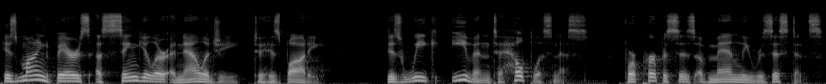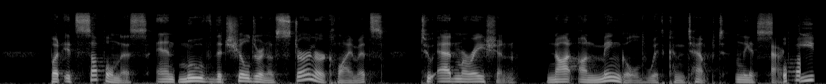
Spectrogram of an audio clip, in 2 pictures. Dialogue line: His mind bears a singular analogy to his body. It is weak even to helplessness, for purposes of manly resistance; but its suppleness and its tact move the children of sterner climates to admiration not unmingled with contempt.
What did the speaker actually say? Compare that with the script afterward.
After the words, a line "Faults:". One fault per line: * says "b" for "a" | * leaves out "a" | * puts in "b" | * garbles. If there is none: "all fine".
His mind bears a singular analogy to his body. Is weak even to helplessness, for purposes of manly resistance; but its suppleness and move the children of sterner climates to admiration not unmingled with contempt. [garbled]
Faults:
* leaves out "It"
* leaves out "its tact"
* garbles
